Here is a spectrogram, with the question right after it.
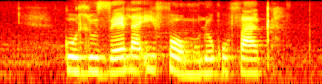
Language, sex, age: Zulu, female, 19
